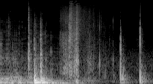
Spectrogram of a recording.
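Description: A van's side door slides open: a heavy thunk, a brief rolling scrape along its track, then two sharp metallic clunks as it reaches the end, with no voices.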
